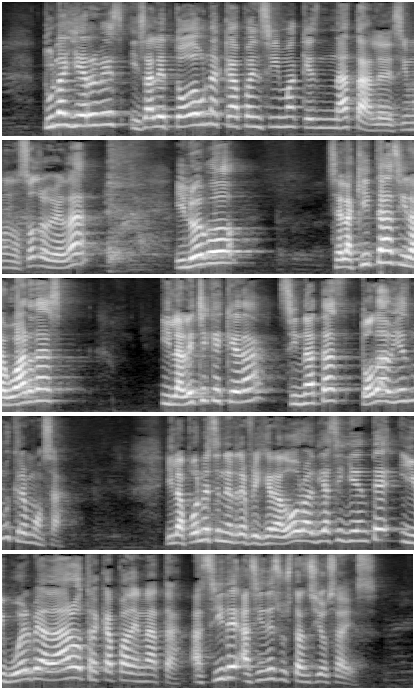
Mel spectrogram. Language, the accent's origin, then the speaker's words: Spanish; Guadalajara, Jalisco, Mexico; allá donde yo nací, en la ciudad de Guadalajara, donde somos mi esposa y yo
